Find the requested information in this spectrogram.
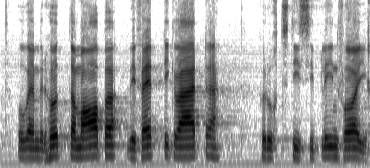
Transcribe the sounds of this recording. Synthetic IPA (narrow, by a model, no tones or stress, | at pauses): t̪ʊʋɛnmɪɾɦɵt̪ːɑmɑːbəʋɪfɛrtɪɡʋæːɾd̥ə | b̥ɾuːχtsd̥ist͡sipliːnfɔœʏχ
